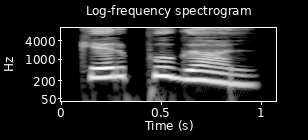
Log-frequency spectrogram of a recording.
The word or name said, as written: ಕೆರ್ಪುಗಾಲ್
